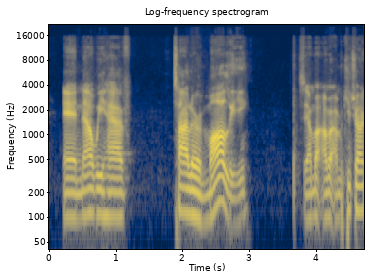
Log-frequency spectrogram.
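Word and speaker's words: Mahle: now we have tyler molly see i'm keep trying to correct myself tyler molly at the plate the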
